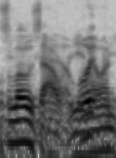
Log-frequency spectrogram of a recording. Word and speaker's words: Zlozower: Neil Zlozower. What's going on there, Thanks, Neil? Bob. You actually pronounced it correctly.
